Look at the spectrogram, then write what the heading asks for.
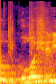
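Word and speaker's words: gauche: इसी तरीके से अशिष्टता या फूहड़ता भरे व्यवहार को गोशरी कहते हैं। इनके करेक्ट प्रोनाउंसिएशन के लिए गोश्त में से त निकाल दो।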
